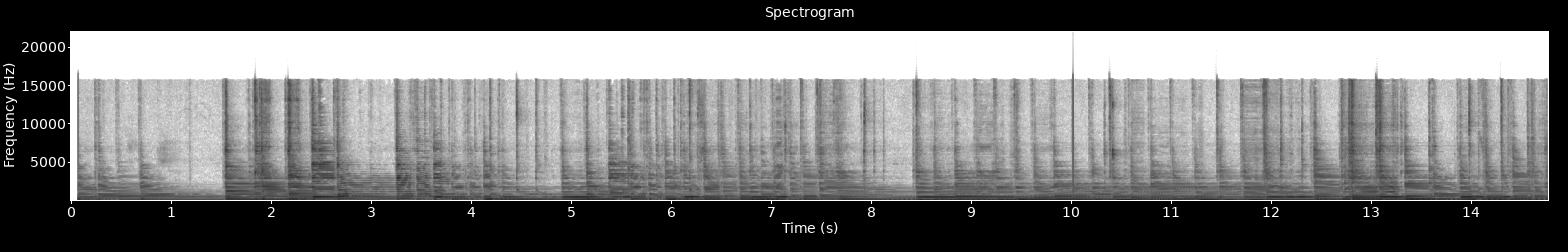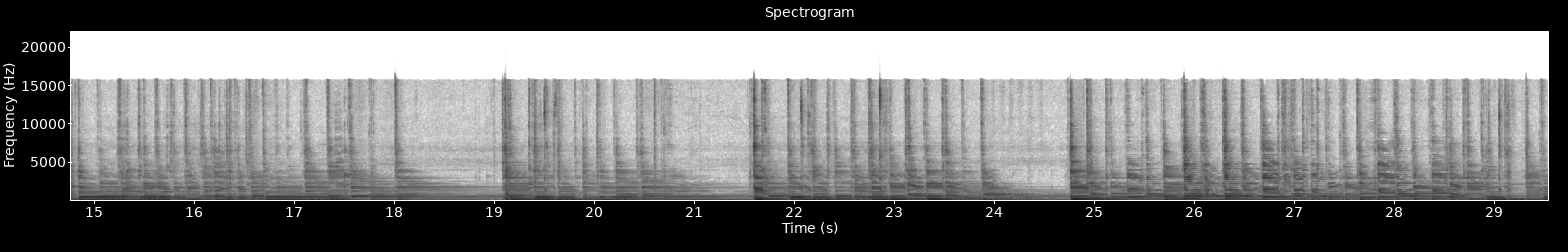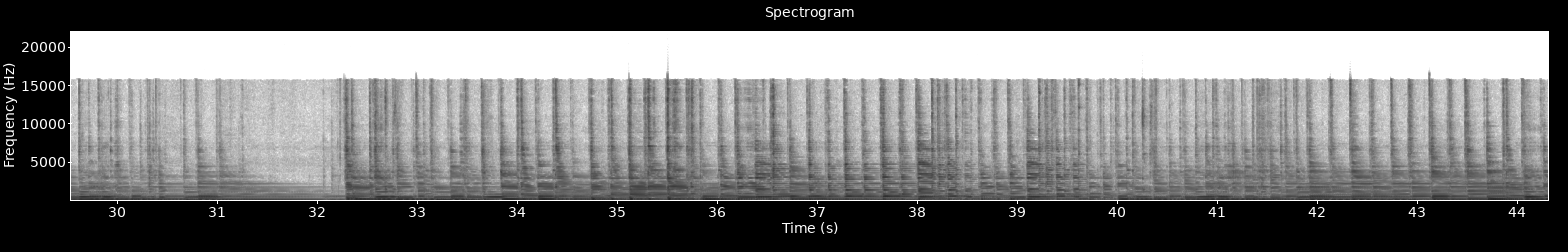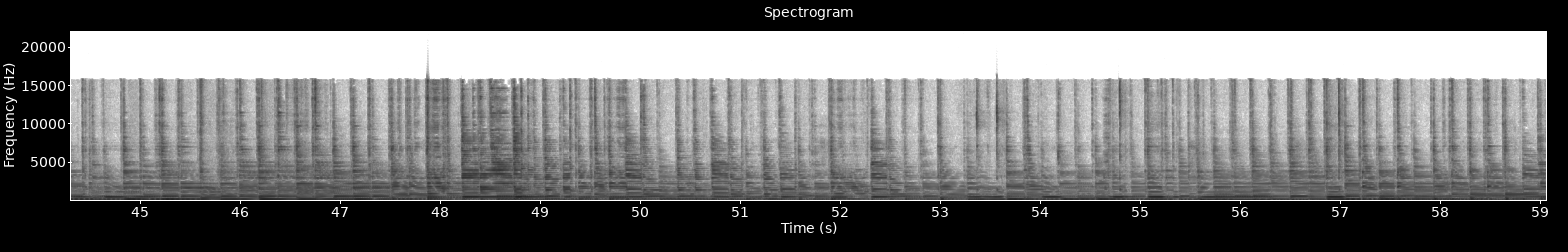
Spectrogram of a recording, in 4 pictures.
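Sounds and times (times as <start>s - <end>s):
oud plucked melody: 0.0s - 59.0s.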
